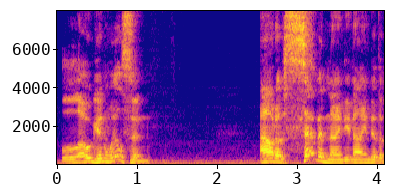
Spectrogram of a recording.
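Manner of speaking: big movie-trailer announcer read; projected movie voice. Acted. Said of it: "projecting the movie voice".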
